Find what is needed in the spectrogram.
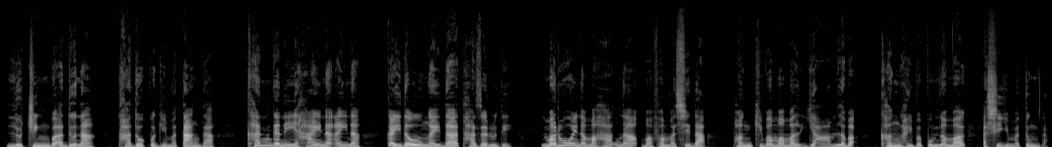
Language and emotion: Manipuri, surprised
